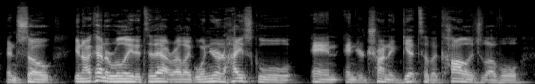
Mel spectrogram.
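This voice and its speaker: A middle-aged man, born in Romania and raised in Los Angeles, chats casually as an interview guest and a command sergeant major, peppering his talk with "right?" and "you know." His medium-pitched voice is steady, quick, and fairly bright.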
